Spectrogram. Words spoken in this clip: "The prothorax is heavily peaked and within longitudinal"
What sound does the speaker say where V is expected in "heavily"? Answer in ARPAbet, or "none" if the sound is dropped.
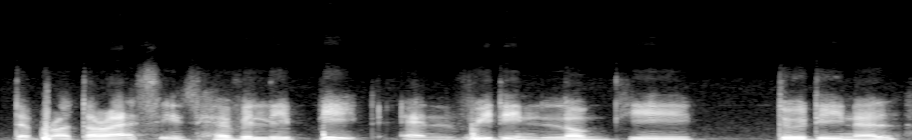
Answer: V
